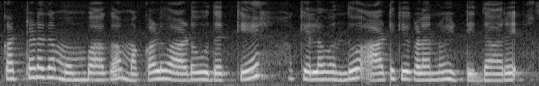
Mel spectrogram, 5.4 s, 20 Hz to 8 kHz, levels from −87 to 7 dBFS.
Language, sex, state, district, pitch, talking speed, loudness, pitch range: Kannada, female, Karnataka, Bangalore, 255 Hz, 80 wpm, -13 LUFS, 235-280 Hz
